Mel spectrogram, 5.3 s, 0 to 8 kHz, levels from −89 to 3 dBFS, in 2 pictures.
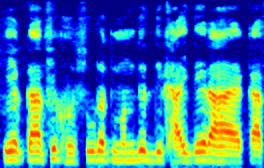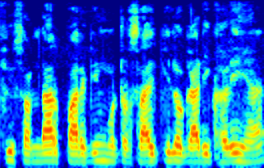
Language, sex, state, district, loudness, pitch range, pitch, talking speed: Hindi, male, Uttar Pradesh, Deoria, -19 LUFS, 125-150 Hz, 135 Hz, 180 wpm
